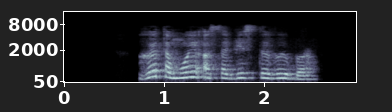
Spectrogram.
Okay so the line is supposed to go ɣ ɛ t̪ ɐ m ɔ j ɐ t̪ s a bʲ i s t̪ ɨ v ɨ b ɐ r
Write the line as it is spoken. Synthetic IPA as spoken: ɣ ɛ t̪ ɐ m ɔ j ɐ s a bʲ i s t̪ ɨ v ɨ b ɐ r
